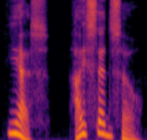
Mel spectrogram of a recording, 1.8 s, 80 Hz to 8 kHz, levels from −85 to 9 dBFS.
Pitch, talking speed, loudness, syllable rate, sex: 165 Hz, 130 wpm, -20 LUFS, 2.8 syllables/s, male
